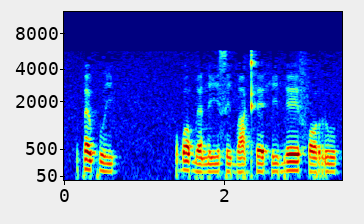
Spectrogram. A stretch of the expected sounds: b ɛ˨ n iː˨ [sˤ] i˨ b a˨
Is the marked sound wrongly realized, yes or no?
yes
